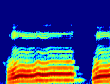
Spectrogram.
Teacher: ma khalaq maq syarri syarri rinnya syarri ada tasdidnya syarri alhamdulillah ma khalaq minar ma khalaq untuk ikhfanya dari nim jadi nunnya disamarkan disertai dengung dan posisi lisan kita sudah persiapan di huruf selanjutnya · karena ini ikhfa yang artinya samar, maka bunyi nunnya dibuat samar.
